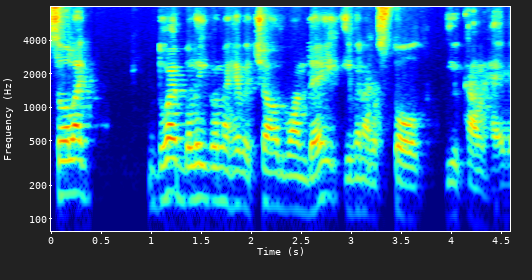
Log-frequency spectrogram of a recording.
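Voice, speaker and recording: With a Croatian accent, a man speaks at a fairly quick pace in a dark, mellow tone. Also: medium pitch for a man, ordinary pitch variation. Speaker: security intelligence consultant, war veteran. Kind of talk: interview.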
